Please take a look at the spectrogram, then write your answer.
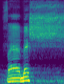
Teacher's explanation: huruf syin ketika dia bertasydid itu dikeluarkan anginnya as bertebaran di mulut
